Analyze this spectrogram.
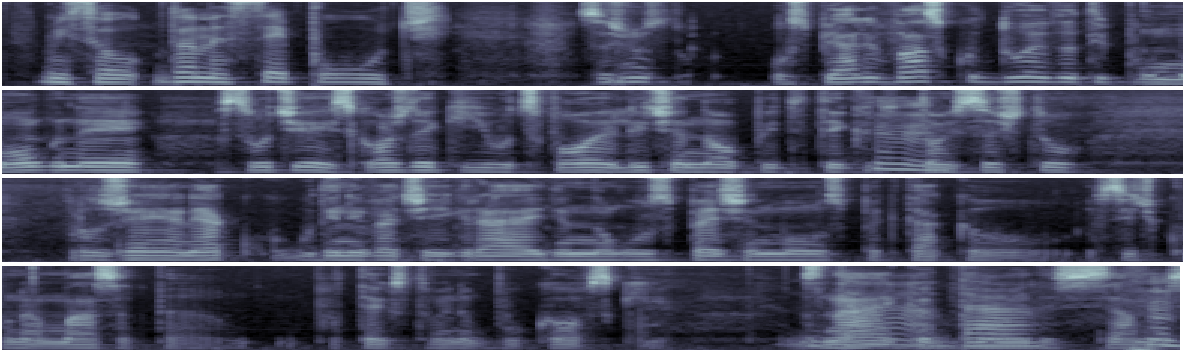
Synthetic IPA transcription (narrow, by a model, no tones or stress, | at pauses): smisəlˠd̪ɐnɛsɛpolˠut͡ʃi̥ | fsɤʃnost̪ʊspʲjalivaskod̪uɛvd̪ɐt̪ipomɔɡnɛfslˠut͡ʃəjəisxɔʒd̪əjkʲiːot̪svɔjəlit͡ʃɛnɔpit̪t̪ːɤjkɐt̪ɔt̪ɔjsɤʃt̪o | fpɾod̪ɐʒɛnʲiɛnɐnʲakolˠkʊɡʊd̪inivɛt͡ʃɛiɡɾajəɛd̪inmnɔɡʊːspɛʃɛnmɔnospɛkt̪akəlˠfsit͡ʃkonɐmasət̪ə̰pot̪ɛkst̪ovɛnɐblokɔfsk̟ḭ | znajɛkakvid̪ɐsi̥sam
